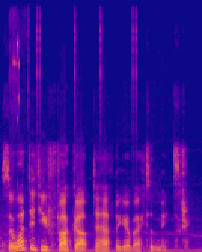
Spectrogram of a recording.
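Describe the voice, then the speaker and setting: A man's voice: mid-range voice, very animated, quick pace, a little hiss or hum. A man co-commentating on a video game in casual banter, with dry, wry asides. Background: game music.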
